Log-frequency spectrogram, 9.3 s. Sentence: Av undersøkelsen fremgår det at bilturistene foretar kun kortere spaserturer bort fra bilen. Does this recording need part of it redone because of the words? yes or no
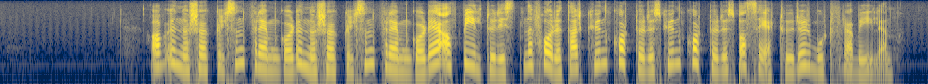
yes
